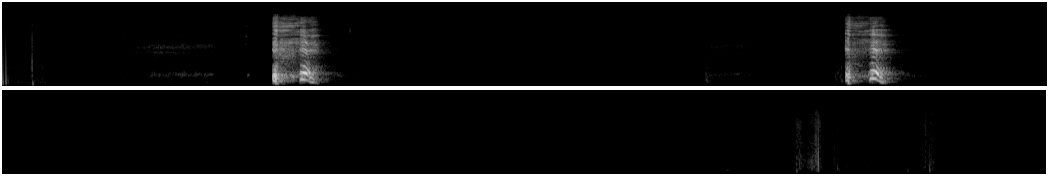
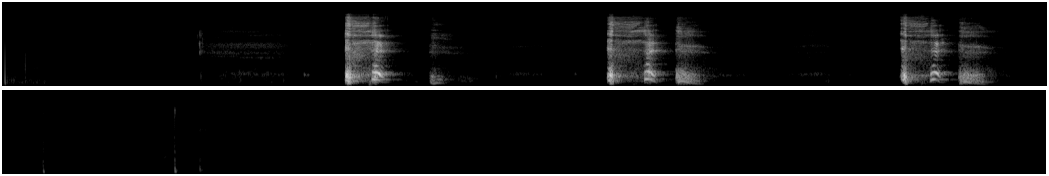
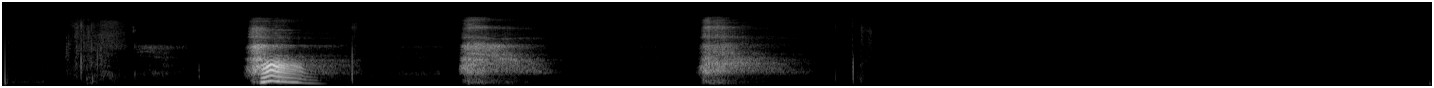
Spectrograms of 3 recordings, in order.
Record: {"cough_length": "20.9 s", "cough_amplitude": 26465, "cough_signal_mean_std_ratio": 0.13, "three_cough_length": "20.9 s", "three_cough_amplitude": 28112, "three_cough_signal_mean_std_ratio": 0.18, "exhalation_length": "14.3 s", "exhalation_amplitude": 26118, "exhalation_signal_mean_std_ratio": 0.2, "survey_phase": "beta (2021-08-13 to 2022-03-07)", "age": "65+", "gender": "Female", "wearing_mask": "No", "symptom_cough_any": true, "smoker_status": "Never smoked", "respiratory_condition_asthma": false, "respiratory_condition_other": false, "recruitment_source": "REACT", "submission_delay": "0 days", "covid_test_result": "Negative", "covid_test_method": "RT-qPCR"}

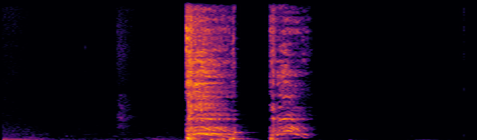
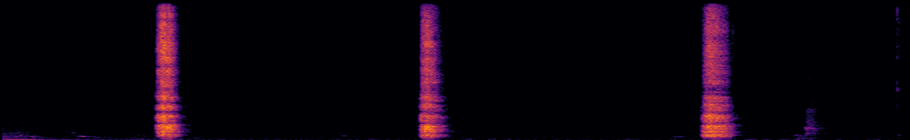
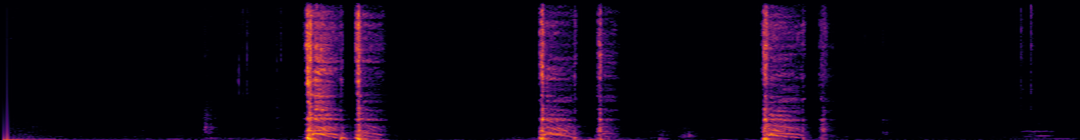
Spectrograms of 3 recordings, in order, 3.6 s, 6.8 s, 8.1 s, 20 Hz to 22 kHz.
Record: {"cough_length": "3.6 s", "cough_amplitude": 32768, "cough_signal_mean_std_ratio": 0.33, "exhalation_length": "6.8 s", "exhalation_amplitude": 32768, "exhalation_signal_mean_std_ratio": 0.25, "three_cough_length": "8.1 s", "three_cough_amplitude": 32768, "three_cough_signal_mean_std_ratio": 0.28, "survey_phase": "beta (2021-08-13 to 2022-03-07)", "age": "45-64", "gender": "Male", "wearing_mask": "No", "symptom_none": true, "smoker_status": "Never smoked", "respiratory_condition_asthma": false, "respiratory_condition_other": false, "recruitment_source": "REACT", "submission_delay": "2 days", "covid_test_result": "Negative", "covid_test_method": "RT-qPCR"}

